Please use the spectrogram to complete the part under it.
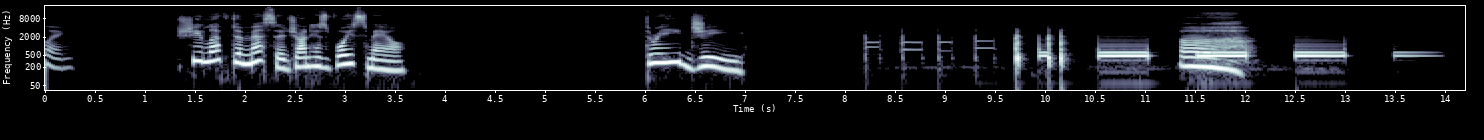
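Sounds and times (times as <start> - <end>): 
speech: 0.0 - 0.4, 1.3 - 3.6, 6.0 - 7.0, 11.4 - 12.0
telephone keypad dialing tones: 8.2 - 11.1
telephone busy signal: 12.5 - 14.0.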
